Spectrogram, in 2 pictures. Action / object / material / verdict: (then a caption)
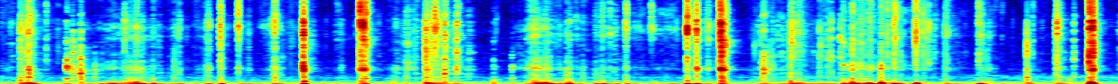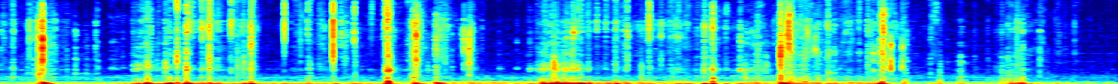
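scrape / soap bar / soap / none. A utility knife blade shaves curls off a solid translucent orange soap bar with pale stripes held in the fingers. The result is a steady run of crisp, bright scraping crackles and sharp clicks over soft low rustling, with short bursts of cutting throughout.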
